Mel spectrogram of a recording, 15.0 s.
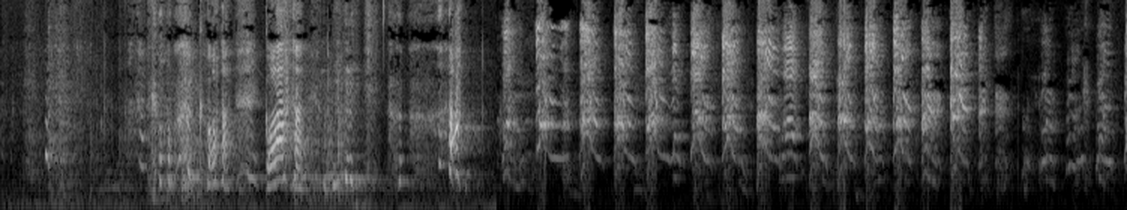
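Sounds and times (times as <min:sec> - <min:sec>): puppy crying: 0:06.6 - 0:15.0
puppy yipping: 0:06.7 - 0:15.0.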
